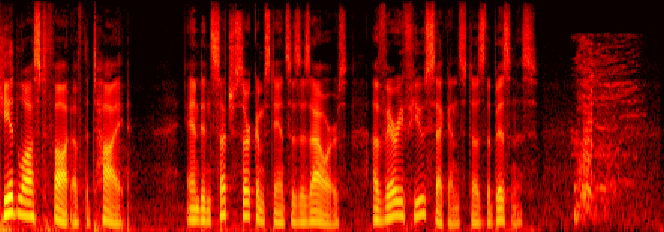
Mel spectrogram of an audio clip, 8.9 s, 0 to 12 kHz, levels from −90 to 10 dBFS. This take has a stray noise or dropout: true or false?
true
